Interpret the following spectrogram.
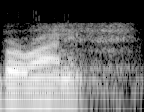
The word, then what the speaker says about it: biryani: food I just want one dish of chicken barani wow I'm so impressed with your pronunciation of Biryani and your bang on Hyderabad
